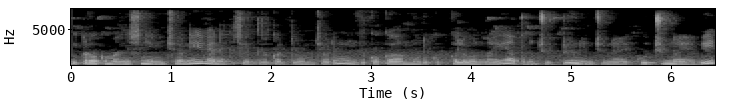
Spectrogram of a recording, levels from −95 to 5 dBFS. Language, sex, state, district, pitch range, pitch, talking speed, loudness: Telugu, female, Andhra Pradesh, Visakhapatnam, 195-210 Hz, 200 Hz, 165 wpm, -30 LUFS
